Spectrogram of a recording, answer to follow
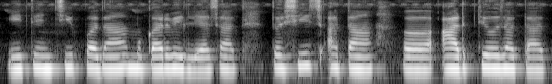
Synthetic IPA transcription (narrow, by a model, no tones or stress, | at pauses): mit̪ãɲt͡ɕipəd̪ãmukaɾʋeliəsat̪ːəɕiːt͡sa̰t̪ã | aɾt̪ʰjɔd͡zat̪at̪̚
